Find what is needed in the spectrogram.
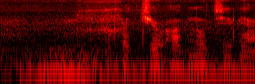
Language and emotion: Russian, sad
